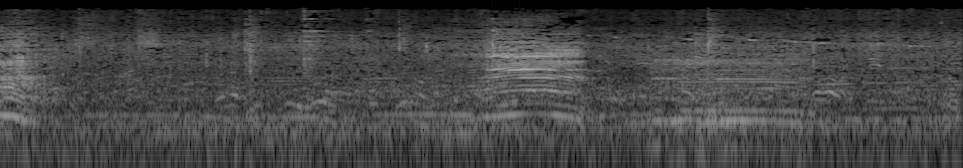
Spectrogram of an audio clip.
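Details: Cattle at a busy Indonesian market where demand is high and traders queue to buy: a long wavering harmonic moo peaks midway, amid other drawn-out lowing calls and a steady murmur of crowd voices.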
